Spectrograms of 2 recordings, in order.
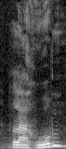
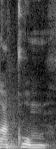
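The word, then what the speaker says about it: لهم: ayat 25 di situ ada kata lahum tapi d membacanya lakum gitu situ yang pertama lalu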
